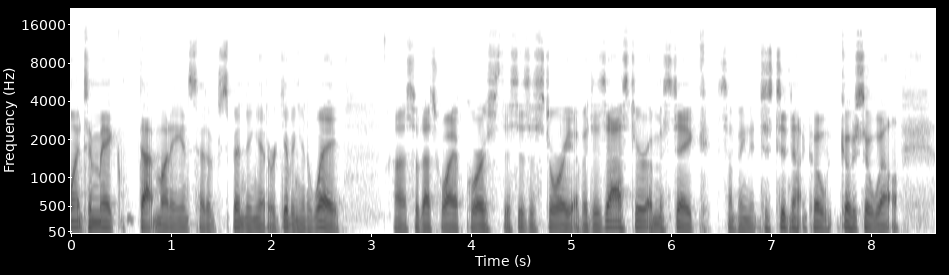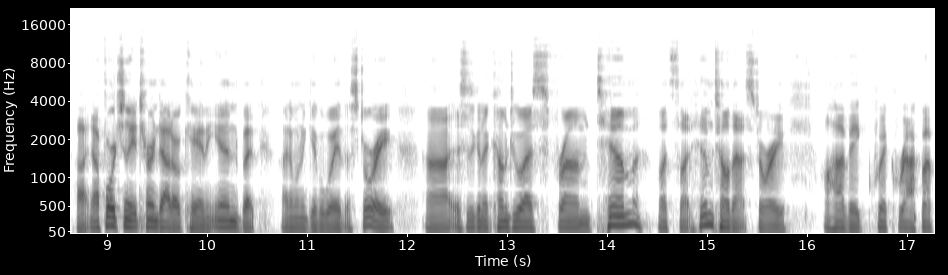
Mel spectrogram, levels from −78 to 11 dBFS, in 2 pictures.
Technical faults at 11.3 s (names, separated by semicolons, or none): channels drifting apart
